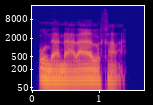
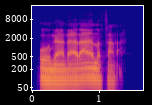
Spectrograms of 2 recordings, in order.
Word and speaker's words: una naranja: It's una naranja. Let's say it again together. How do you say an orange in Spanish? Really think about it. It's una naranja.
